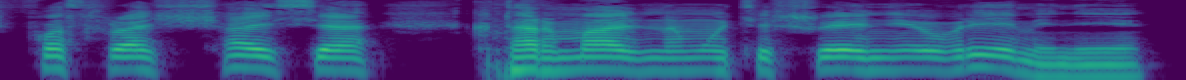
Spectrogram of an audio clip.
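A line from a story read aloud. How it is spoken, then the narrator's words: Hissing snake. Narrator (Russian): прошипела змеюка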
